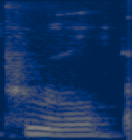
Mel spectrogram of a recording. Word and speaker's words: Pole: and also Cardinal Pole, who is properly pronounced Pool, but I can't quite bring. I think St. Pole sounds better, but it was Pool.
